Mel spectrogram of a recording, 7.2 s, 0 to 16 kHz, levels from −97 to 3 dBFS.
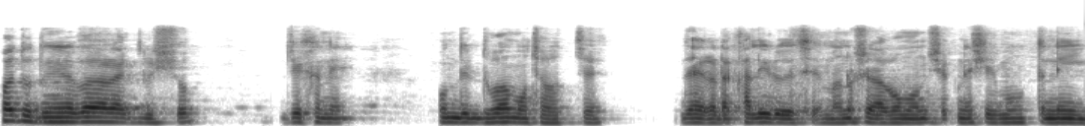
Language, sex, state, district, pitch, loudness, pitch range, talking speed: Bengali, male, West Bengal, Kolkata, 120 Hz, -19 LUFS, 115-130 Hz, 155 wpm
